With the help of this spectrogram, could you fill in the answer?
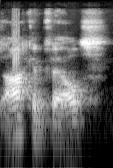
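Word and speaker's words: Ockenfels: o h n and the last name is ochenfels and it's spelled o-c-k-e-n-f-e-l-s Peter is p-e-t-e-r his last name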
